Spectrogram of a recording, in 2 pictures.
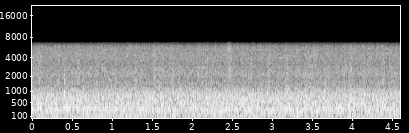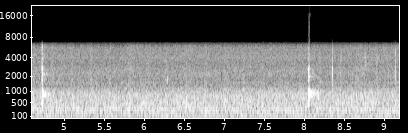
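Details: Young child playing in a highchair gets the hiccups: two abrupt, brief hiccups about three seconds apart over steady room hum.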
